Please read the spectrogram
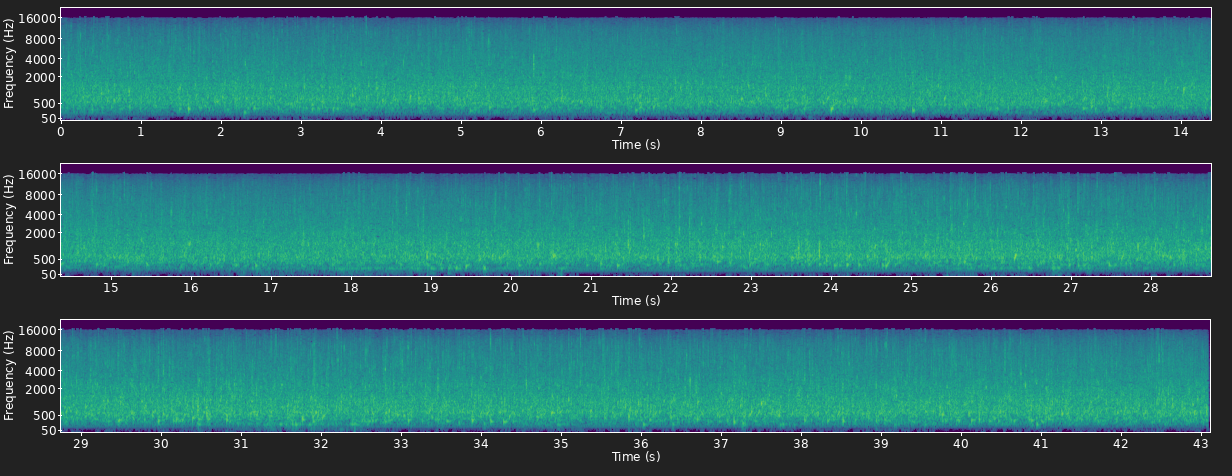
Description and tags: Creek in Glacier Park, Montana, USA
